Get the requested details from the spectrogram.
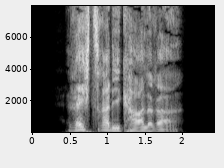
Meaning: inflection of rechtsradikal: 1. strong/mixed nominative masculine singular comparative degree 2. strong genitive/dative feminine singular comparative degree
- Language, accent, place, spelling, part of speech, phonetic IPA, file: German, Germany, Berlin, rechtsradikalerer, adjective, [ˈʁɛçt͡sʁadiˌkaːləʁɐ], De-rechtsradikalerer.ogg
